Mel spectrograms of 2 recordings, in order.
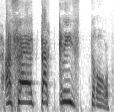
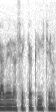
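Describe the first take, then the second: First: High, slow, drawn-out plea; impassioned altar-call wail; emotional preacher. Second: Low, soft, offhand invitation; murmured without any fervour; unemotional prayer. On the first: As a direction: imitate a fervent revivalist stretching every word. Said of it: "muy emotivas". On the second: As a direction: say it as a tame, understated altar call. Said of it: "No era oración de que". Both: Shown as a demonstration.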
